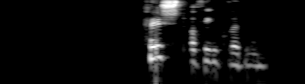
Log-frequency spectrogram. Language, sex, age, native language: Icelandic, female, 40-49, Icelandic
